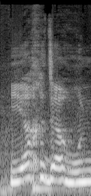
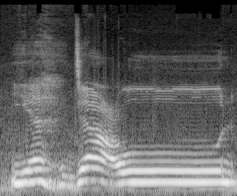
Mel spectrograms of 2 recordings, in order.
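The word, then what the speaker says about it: يَهْجَعُونَ: ہاں کے تلفظ کا پھر سے آپ نے کہا یہجعون ہے, اس کو یہجعون غلطی سے بھی نہ پڑھنا, یخجعون بھی نہیں ہے, یہ ہے یہجعون.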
